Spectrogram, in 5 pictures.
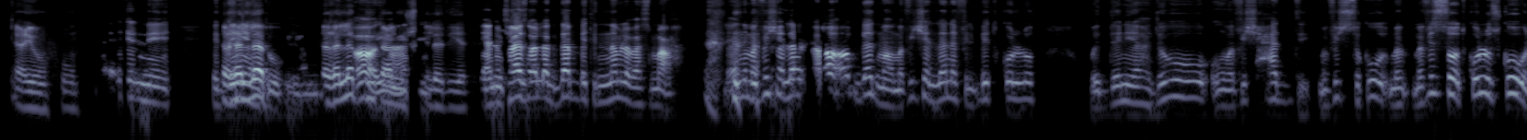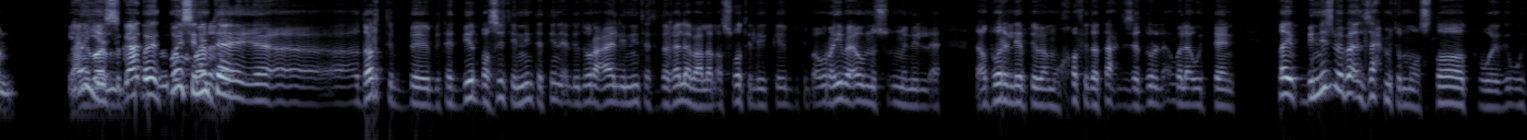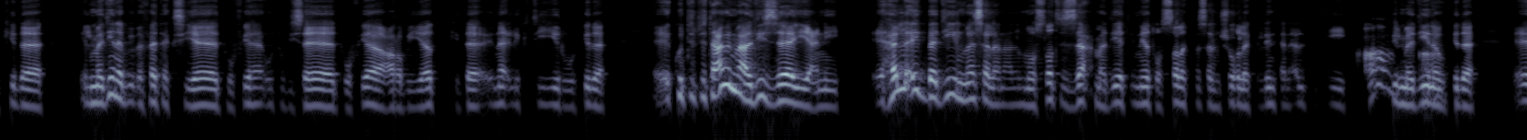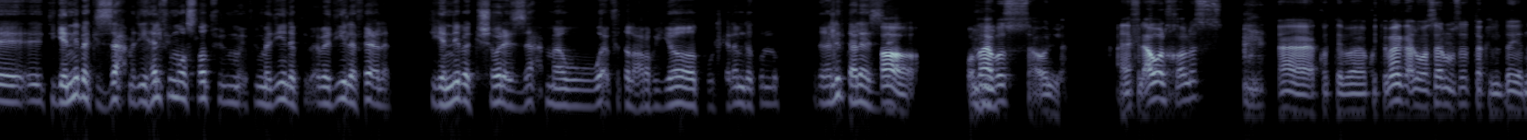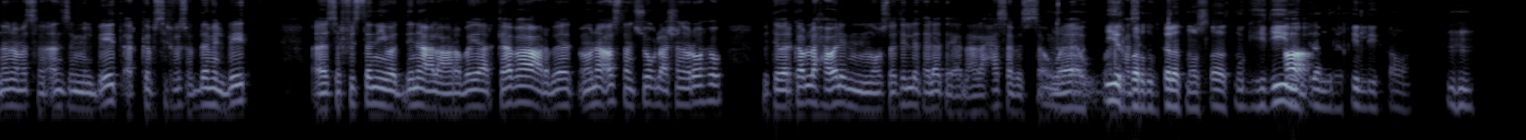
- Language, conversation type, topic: Arabic, podcast, إيه رأيك في إنك تعيش ببساطة وسط زحمة المدينة؟
- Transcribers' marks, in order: laugh; throat clearing; in English: "سرڤيس"; in English: "سرڤيس"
